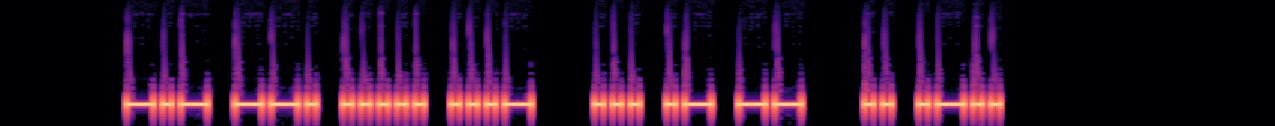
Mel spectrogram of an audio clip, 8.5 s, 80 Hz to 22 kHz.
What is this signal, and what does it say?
Morse code, heard as a keyed tone, about 21 wpm, 700 Hz. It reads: KG5V SAM IL
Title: K1USN SST QSO Practice - 20wpm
